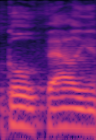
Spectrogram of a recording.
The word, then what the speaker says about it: Gothalion: I always mess it up. I don't know how to pronounce it, but I know it's Gothalion. That's the way he says it.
